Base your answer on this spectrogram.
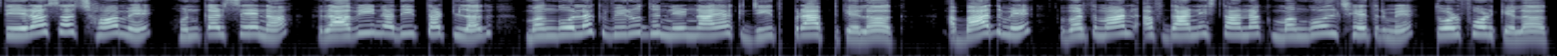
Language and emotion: Maithili, neutral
